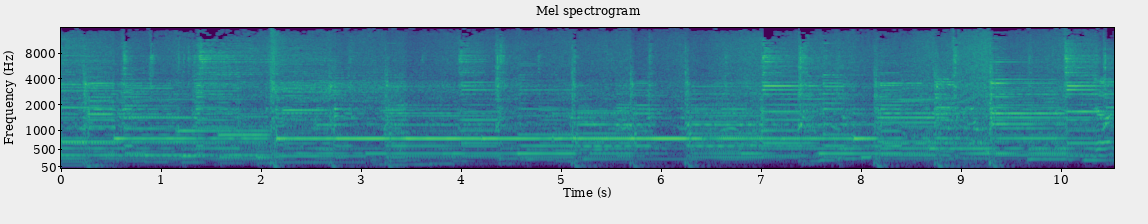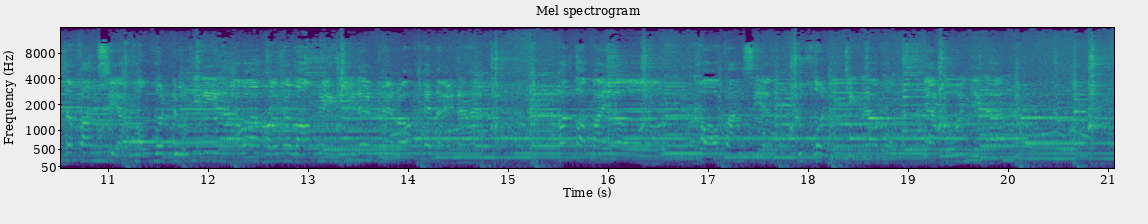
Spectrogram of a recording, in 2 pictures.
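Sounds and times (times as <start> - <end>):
live band guitar instrumental: 0.0 - 21.0.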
